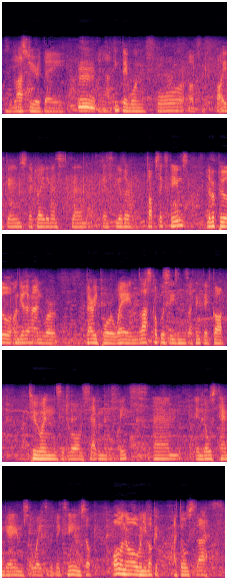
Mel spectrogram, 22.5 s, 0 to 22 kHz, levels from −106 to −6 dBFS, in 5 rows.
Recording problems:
garbled, watery; badly
high frequencies cut off; noticeable; nothing above 5.5 kHz
household noises; noticeable; throughout; 15 dB below the speech
chatter from many people; noticeable; throughout; 10 dB below the speech

